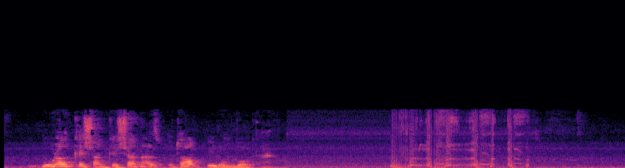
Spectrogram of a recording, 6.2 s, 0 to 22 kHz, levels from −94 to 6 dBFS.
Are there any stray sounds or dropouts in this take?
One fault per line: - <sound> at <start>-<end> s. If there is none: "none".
- cough at 3.9-5.3 s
